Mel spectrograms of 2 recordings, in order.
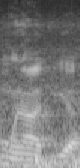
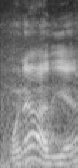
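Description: First: The word ends with a long 'a' vowel. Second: The word ends with the nunation sound 'an'. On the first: The speaker stops on this word. "إذا وقفت تقول مناديا" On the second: The word is said in running speech. "مناديا منون"

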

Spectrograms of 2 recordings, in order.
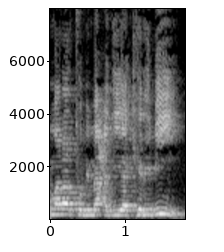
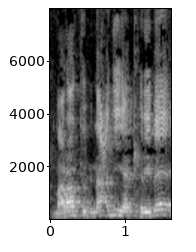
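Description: First: The last word ends with an added i vowel. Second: The last word has no added i vowel. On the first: The name is wrongly treated as a declinable noun. The speaker calls it wrong. "ما تقول" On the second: The name is treated as a diptote. The speaker calls it right. "لا مررت بمعدي يكرب"

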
